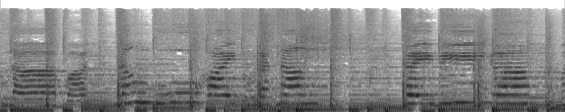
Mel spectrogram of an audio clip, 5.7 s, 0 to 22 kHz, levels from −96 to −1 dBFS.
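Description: Clock drift buffer slips begin at 1.42 s and recur about every 1.42 s until the clip ends at 5.65 s, giving roughly four short clicks in the audio at a steady spacing. The likely cause is two devices running on separate clocks: the buffer between them slowly drifts until a small block of samples, on the order of 15, is dropped or repeated. That rhythm fits a clock mismatch of around 200 ppm.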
